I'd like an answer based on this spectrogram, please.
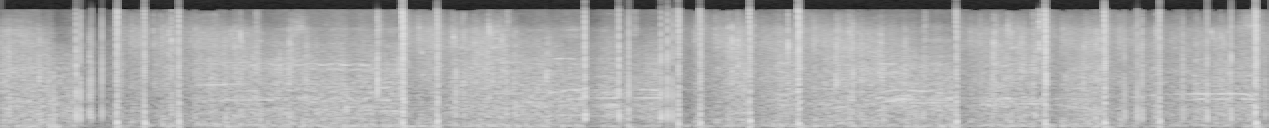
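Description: An aerial fireworks display: a dense, irregular barrage of shell bursts, several sharp bangs a second over a steady rumble, with voices from the watching crowd underneath.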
